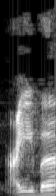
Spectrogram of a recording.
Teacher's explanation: आइबा अलिफ मद्दा कि कायम मकाम है, बा को फतहा अलिफ सगीरा 1 सेकंड खींचना है।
